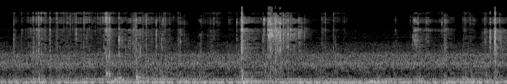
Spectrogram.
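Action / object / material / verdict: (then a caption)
scrape / soap bar / soap / none. A craft knife scrapes carved cubes off the face of a solid mauve rectangular purple bar soap with a diamond pattern, held in the hand. Dense, crisp scraping and crunching with bright, high crackle flickers over a steady low rumble, with sharper snaps near the middle and at the end.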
